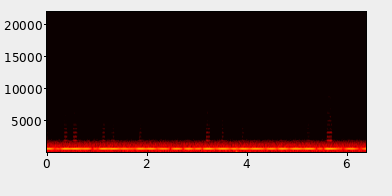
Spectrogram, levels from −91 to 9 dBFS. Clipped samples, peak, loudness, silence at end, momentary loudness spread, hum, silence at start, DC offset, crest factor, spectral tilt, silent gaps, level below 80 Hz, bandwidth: under 0.1%; -28 dBFS; -38 LUFS; 0 s; 4 LU; none; 0 s; under 0.1%; 10 dB; -8 dB/octave; none; -82 dBFS; 3.3 kHz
